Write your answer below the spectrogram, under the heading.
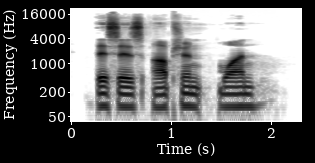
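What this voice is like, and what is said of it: Robotic voice. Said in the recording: “You have to say that with a robot voice.”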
